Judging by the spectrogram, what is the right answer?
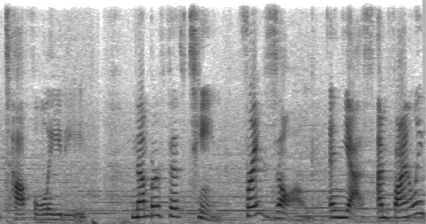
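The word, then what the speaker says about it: Zhang: Number 15, Frank Zhong. And yes, I'm finally pronouncing his name correctly too.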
